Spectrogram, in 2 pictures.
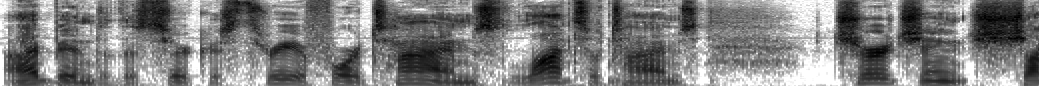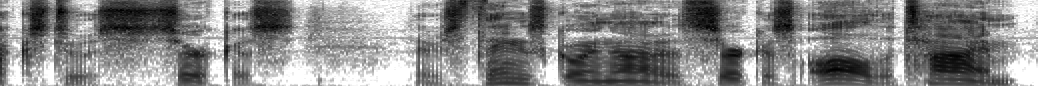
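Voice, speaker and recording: A man's voice: mid-range voice, big pitch swings, normal speed, sharp tone, voice pushed up, full character voice. A man voicing an eager, boastful young schoolboy in a storybook, with a folksy, insistent way of talking.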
